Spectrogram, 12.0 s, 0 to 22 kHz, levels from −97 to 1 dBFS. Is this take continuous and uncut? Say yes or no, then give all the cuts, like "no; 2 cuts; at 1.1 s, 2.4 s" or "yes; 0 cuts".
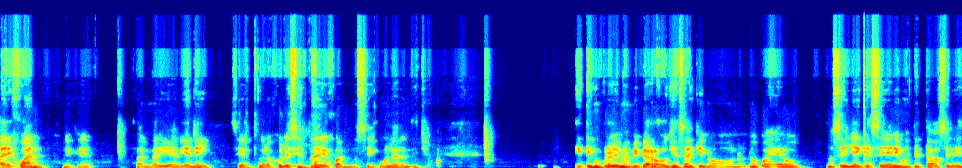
yes; 0 cuts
